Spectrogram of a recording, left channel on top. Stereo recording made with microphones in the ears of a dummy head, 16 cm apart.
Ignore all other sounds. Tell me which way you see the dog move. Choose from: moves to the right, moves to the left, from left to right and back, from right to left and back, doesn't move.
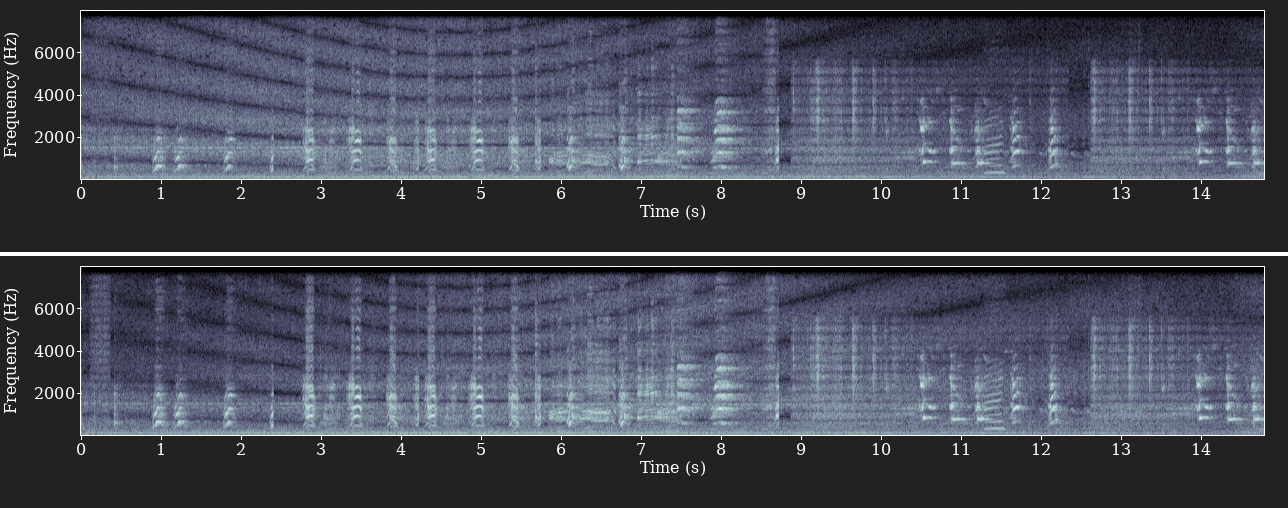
doesn't move.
